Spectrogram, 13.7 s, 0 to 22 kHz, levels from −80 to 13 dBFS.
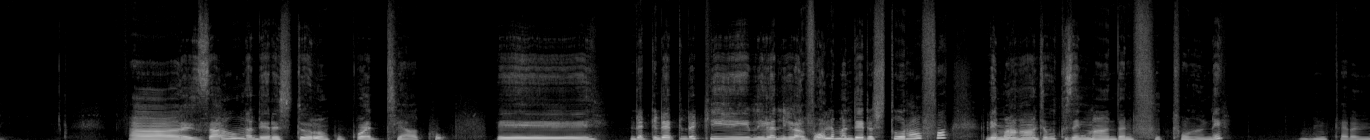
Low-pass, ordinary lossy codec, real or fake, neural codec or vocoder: none; none; fake; codec, 44.1 kHz, 1.7 kbps, Pupu-Codec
